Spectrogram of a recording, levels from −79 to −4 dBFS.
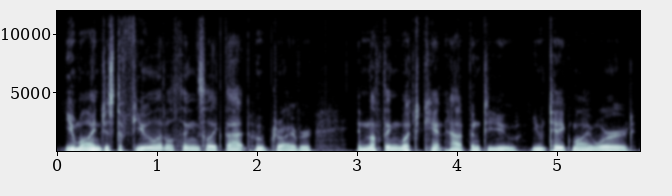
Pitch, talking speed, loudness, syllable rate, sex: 120 Hz, 205 wpm, -18 LUFS, 5.1 syllables/s, male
